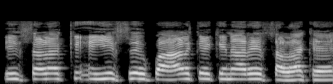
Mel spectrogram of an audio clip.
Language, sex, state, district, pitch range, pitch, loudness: Hindi, male, Bihar, Saran, 220-255 Hz, 250 Hz, -12 LUFS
